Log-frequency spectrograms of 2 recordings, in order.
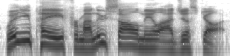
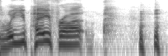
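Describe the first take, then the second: First: Laughing through the quoted question; giggling reread of the viewer's ask. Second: High, slow mock-pleading voice; lightly voiced pleading viewer; mock asker voice. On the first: Retold or imitated. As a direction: crack up while rereading it. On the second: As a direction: drag it out like a hopeful buyer asking. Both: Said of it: "his question is".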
